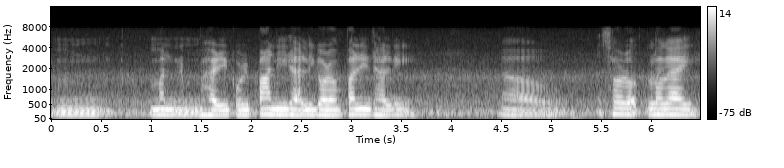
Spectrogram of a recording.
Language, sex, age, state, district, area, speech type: Assamese, female, 30-45, Assam, Morigaon, rural, spontaneous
